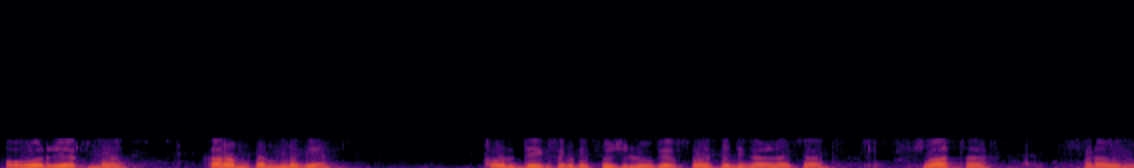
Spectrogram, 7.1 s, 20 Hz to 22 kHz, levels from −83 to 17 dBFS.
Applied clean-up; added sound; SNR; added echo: neural separator model SepFormer DNS4.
